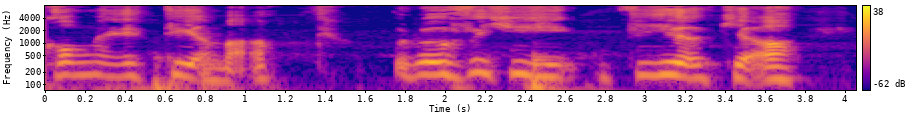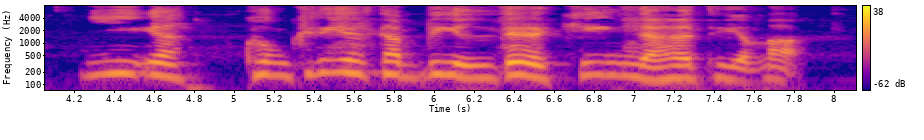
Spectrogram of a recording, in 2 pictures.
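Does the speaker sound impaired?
Yes: cerebral palsy; present from birth, caused by not breathing for first 45 minutes of life.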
